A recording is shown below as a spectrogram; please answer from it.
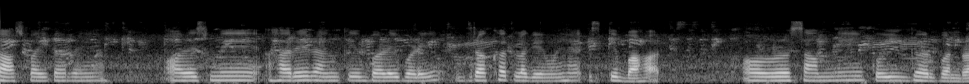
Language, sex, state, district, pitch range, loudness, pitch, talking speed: Hindi, female, Punjab, Kapurthala, 175-185 Hz, -19 LUFS, 180 Hz, 150 wpm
